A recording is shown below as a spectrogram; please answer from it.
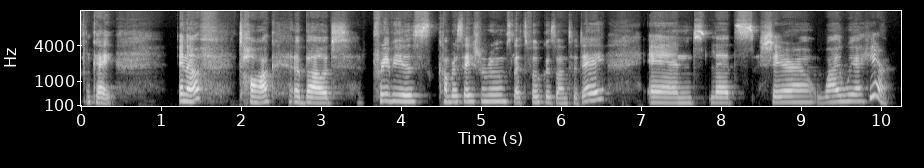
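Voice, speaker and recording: A woman hosts and moderates an informal online panel over a video call from an office, speaking conversationally and often voicing little quotes as she retells things. Her mid-range voice has a darkish tone, and she takes it slowly. The audio is captured through the video call.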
